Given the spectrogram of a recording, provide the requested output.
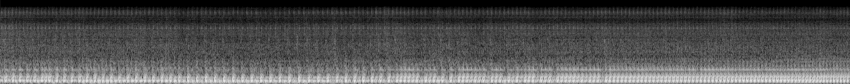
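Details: PE24 carburetor after replacing the needle jet with a smaller one to cure a rich low range. An even, steady putter holds its speed with no hunting or misses; the idle is more stable than with the previous needle jet.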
